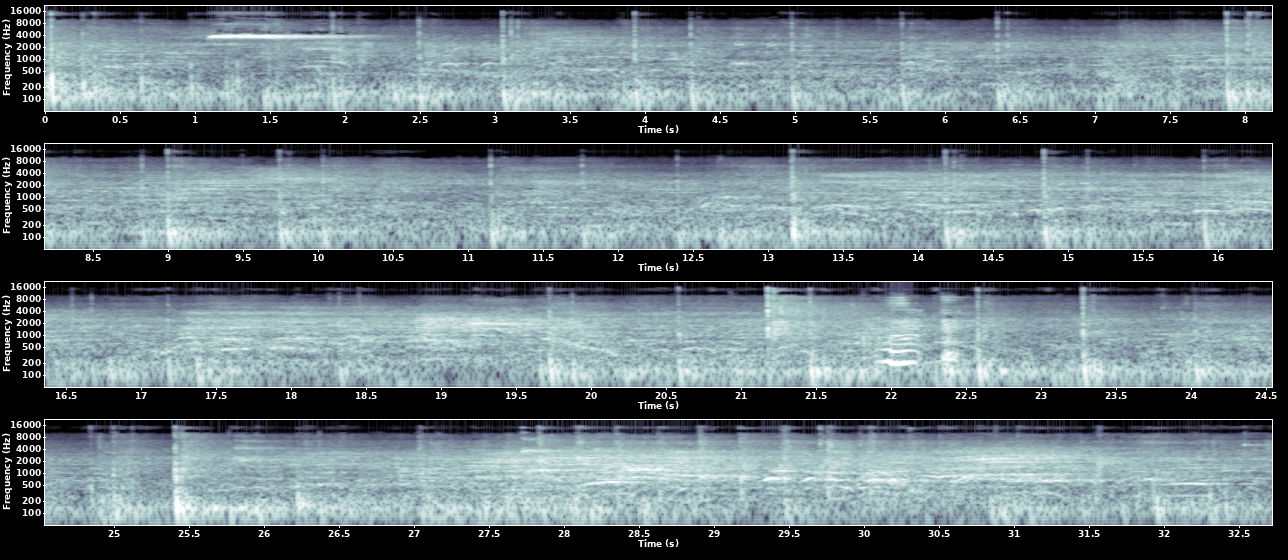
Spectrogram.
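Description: Basketball game in a large gym: the ball bouncing on the court, with players and spectators calling out throughout. A short, shrill referee's whistle sounds about a second in.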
